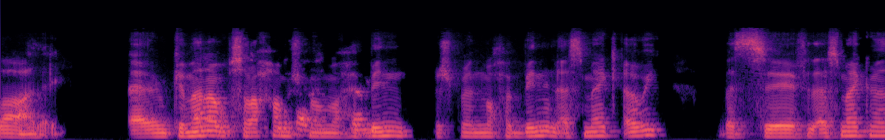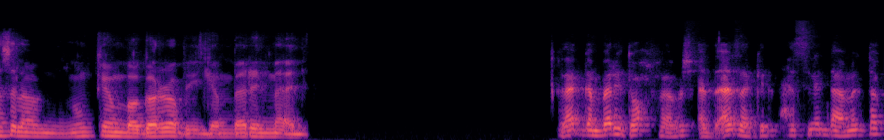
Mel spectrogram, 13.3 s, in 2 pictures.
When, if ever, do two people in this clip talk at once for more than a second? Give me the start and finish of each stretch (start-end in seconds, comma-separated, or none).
1.4-2.9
